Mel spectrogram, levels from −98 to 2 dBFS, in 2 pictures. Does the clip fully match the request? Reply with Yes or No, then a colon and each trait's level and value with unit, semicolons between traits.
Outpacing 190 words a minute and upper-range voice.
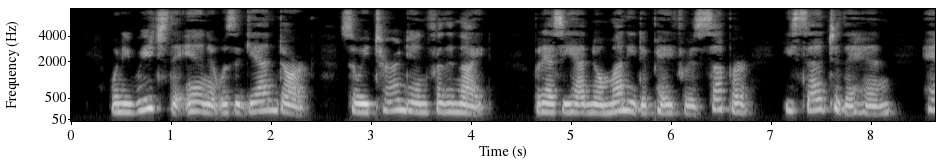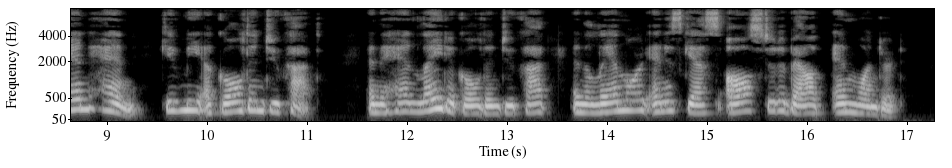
Yes: average, 200 wpm; high, 195 Hz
